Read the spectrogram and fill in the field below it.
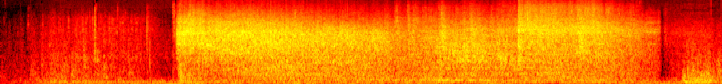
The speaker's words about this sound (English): As explosions rip the heart out of the solar energy station, they climb on board the junk.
